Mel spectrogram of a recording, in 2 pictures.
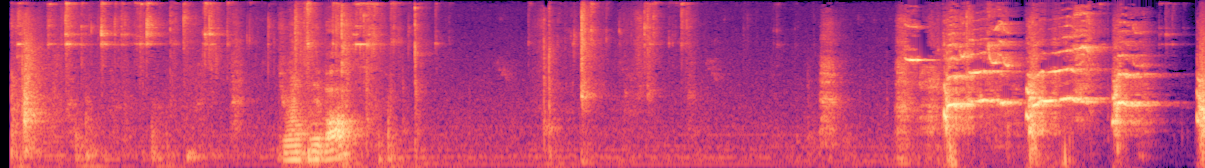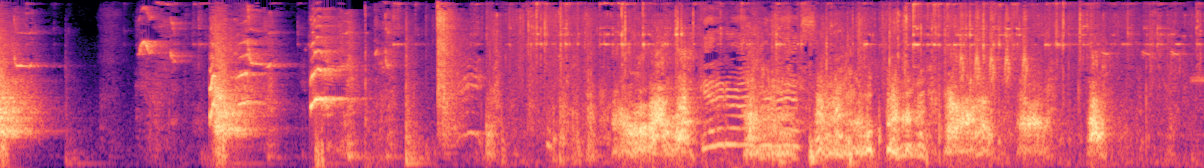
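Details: A Jack Russell Terrier on a leash, playing with a basketball for the first time, gives sharp, high, uneven barks and yaps, with people talking nearby; outdoors near a highway.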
